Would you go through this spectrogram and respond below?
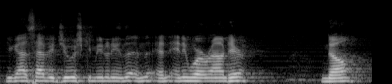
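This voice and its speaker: An American man in his sixties giving an informal sermon with personal testimony as a guest preacher in a church, conversational and halting, repeating words as he feels his way and putting questions to his listeners. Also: on the high side, completely flat delivery, dull audio. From northeastern United States. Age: 60s. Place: church sanctuary, indoors, at a lectern.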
